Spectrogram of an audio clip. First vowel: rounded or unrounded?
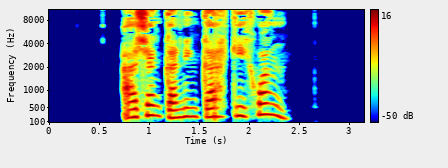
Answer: unrounded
